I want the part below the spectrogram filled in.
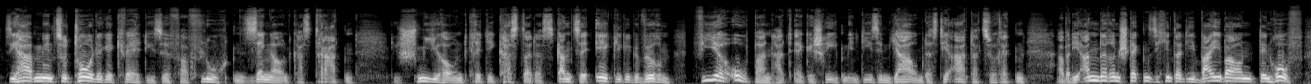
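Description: A man's voice: mid-range voice, very animated, fairly quick, breathy edge, dry recording, clean studio sound, voice pushed up. A man voicing a distraught, devoted assistant in agitated, lamenting outbursts. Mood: despairing rage.

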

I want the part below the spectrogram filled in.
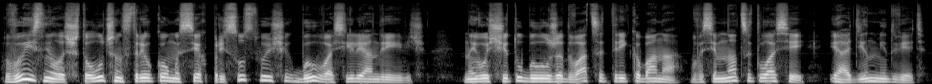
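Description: A man narrates an audiobook in a wry, even storytelling manner. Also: mid-range voice, normal speed, no echo, studio quality. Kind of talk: audiobook reading.

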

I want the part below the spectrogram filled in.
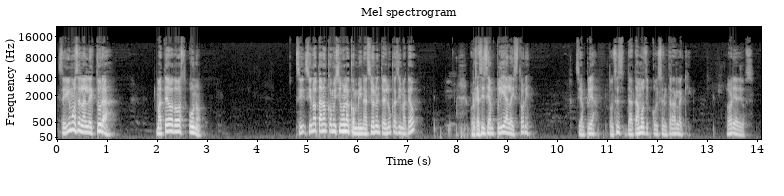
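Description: Lively preacher man. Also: a little high, normal speed, pauses often, husky. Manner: lively preaching with rhetorical questions and acted-out voices. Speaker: pastor. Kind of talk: sermon.

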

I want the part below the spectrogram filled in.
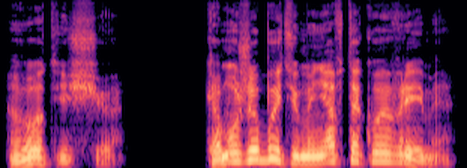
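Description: A man reading an audiobook, voicing a cool, brooding musketeer who speaks in a low, hollow, measured way. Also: sing-song, a little mellow, no echo, clean studio sound. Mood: grave. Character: cool, brooding older musketeer, grave and commanding.

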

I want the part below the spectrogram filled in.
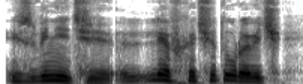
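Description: A man doing a hurried, placating young guy. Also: medium pitch, warm tone, dry recording, clean studio sound, close to an everyday voice. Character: nervous eager young man smoothing things over.

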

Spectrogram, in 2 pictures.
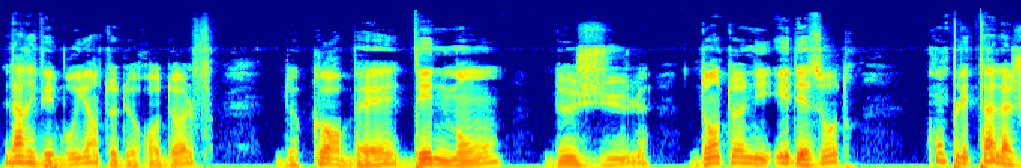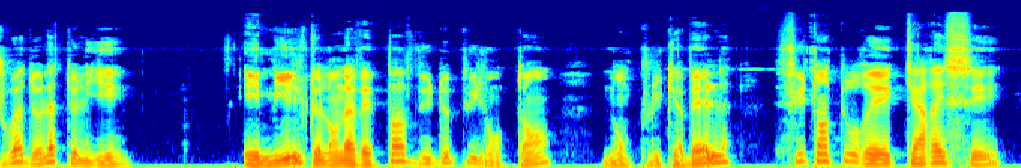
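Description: Homme lisant un livre audio, voix grave. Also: male voice, lowish voice, big pitch swings, unhurried, gravelly, darkish tone, no echo. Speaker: narrateur.

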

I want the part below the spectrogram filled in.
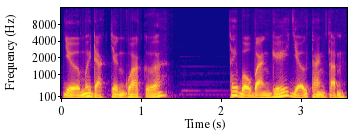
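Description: Deep-voiced male horror storyteller. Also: expressive, moderate pace, dark tone, faint music behind. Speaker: narrator.

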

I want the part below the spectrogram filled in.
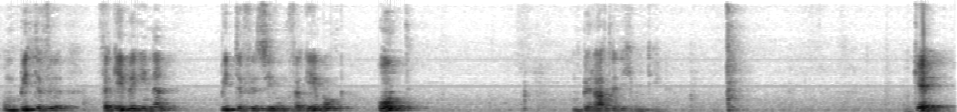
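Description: An Islamic preacher gives a religious lecture in German, weaving in Arabic quotations and putting questions to his listeners. His voice is medium-pitched and lively, but he speaks slowly with frequent pauses. He sounds distant in an echoey room, with faint background noise.

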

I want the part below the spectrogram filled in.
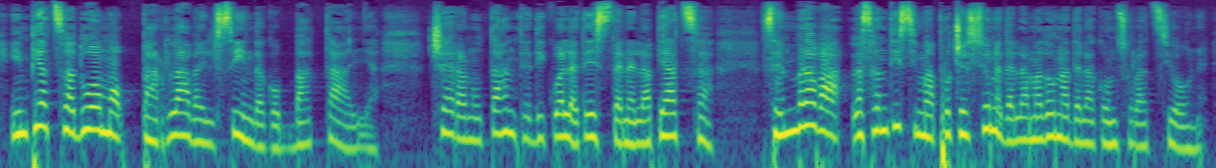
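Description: An actress with a Calabrian accent playing a young woman from Reggio, telling her memories in a lively, colloquial theatrical monologue. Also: medium pitch, a little fast, no echo, lightly acted. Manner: lively storytelling, repetitive and colloquial.

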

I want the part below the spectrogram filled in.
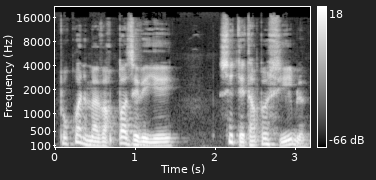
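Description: A man reading aloud, voicing a combative, excitable old male physicist in a storybook. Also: medium pitch, moderate pace, husky. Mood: agitated. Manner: excitable, exclaiming.

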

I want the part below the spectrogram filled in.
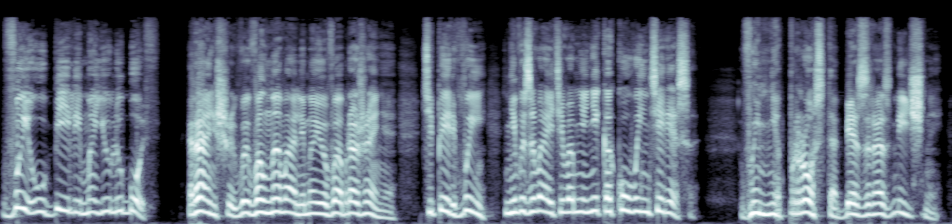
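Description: A man reading the lines of a young man who turns cold and furious, declaiming loudly and with indignation. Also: high voice, expressive, normal speed, no room sound, studio quality, pitched above the performer's own voice.

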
